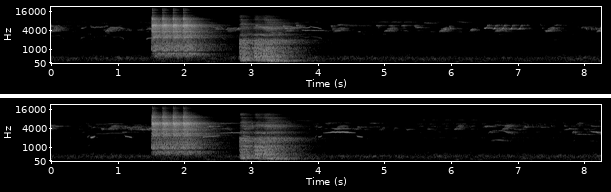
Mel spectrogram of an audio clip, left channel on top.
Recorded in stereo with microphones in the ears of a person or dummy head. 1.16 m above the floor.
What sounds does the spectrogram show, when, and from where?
1.5 s a camera shutter: 5° left (ahead or behind), 1.8 m
2.8 s throat clearing: 20° left (ahead or behind), 0.8 m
